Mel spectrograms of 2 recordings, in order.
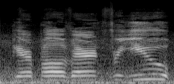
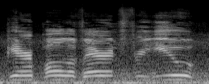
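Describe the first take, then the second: No difference in how they are said.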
